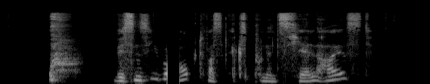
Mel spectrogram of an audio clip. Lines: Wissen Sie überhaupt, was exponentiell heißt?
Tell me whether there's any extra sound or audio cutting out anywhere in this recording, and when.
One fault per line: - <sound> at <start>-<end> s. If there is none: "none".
- bark at 0.5-0.9 s
- dropout at 1.7-1.8 s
